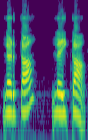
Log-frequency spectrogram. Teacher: इसमें शब्द के मध्य की ध्वनि का लोप होता है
